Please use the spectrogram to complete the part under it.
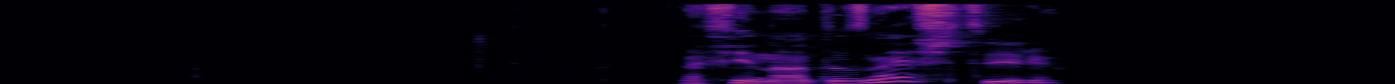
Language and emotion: Russian, neutral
